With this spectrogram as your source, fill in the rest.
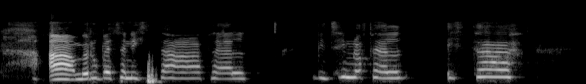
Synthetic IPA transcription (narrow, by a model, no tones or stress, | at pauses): əːmːaɾʊbɛθənejθavɛlˠ | vintʰejmnɔfɛlˠ | ejθa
